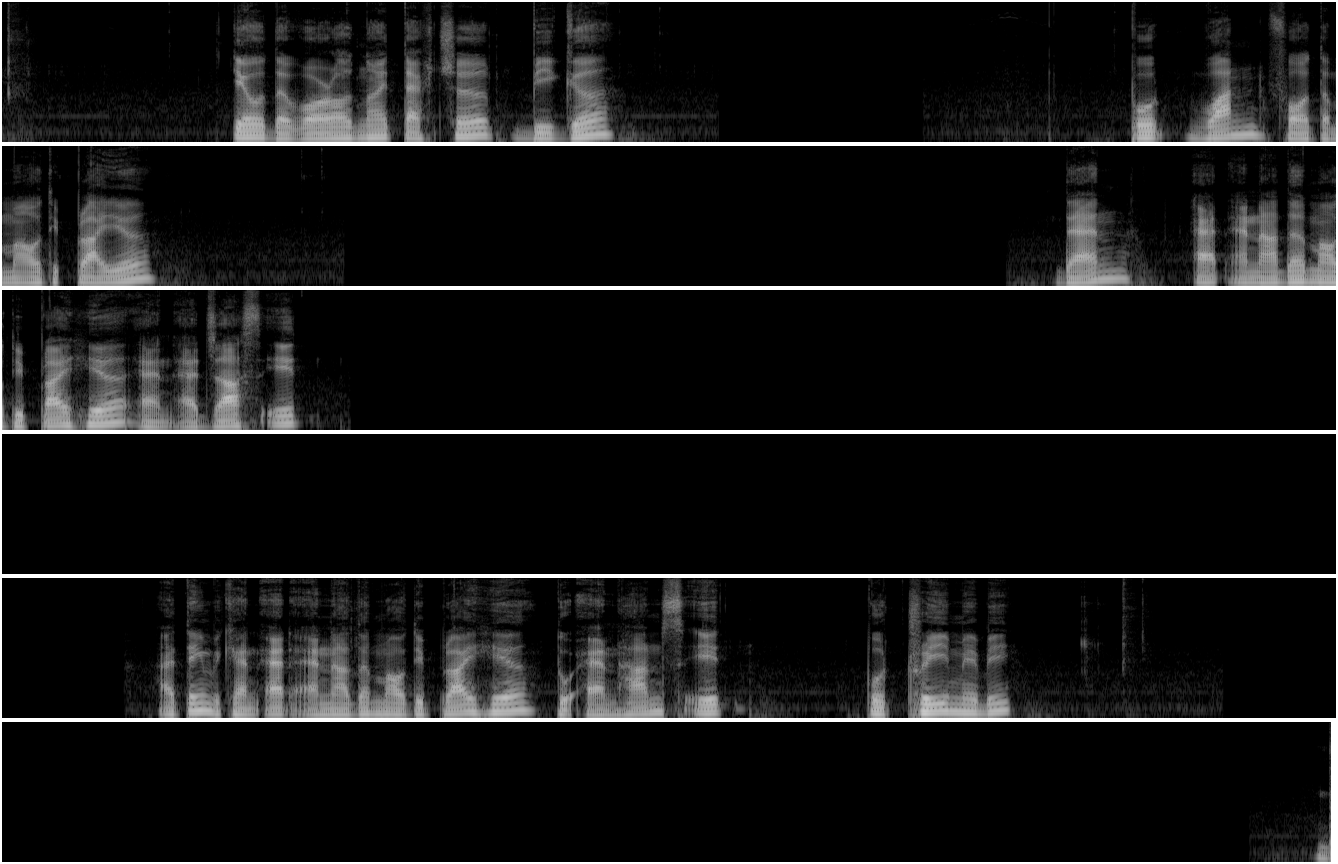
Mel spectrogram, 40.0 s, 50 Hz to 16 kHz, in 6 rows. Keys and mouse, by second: 1.0 middle click, 1.4 middle click, 2.2-4.0 drag, 5.7 middle click, 7.0-8.2 drag, 9.0 middle click, 10.0 middle click, 10.2 middle click, 10.5 click, 11.8 click, 11.8 g, 12.1 shift+d, 13.0 click, 13.5-14.5 drag, 15.4 click, 16.8-18.0 drag, 20.5 middle click, 21.9 middle click, 22.4 middle click, 22.9 click, 23.5 click, 23.6 click, 24.8 click, 25.8 middle click, 26.7 click, 28.3 shift+d, 29.2 click, 31.1 click, 33.4 middle click, 34.0 click, 34.9 click, 36.0 click, 37.4 middle click, 37.9 middle click, 38.9 middle click, 39.5-39.9 middle drag.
